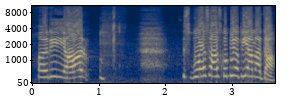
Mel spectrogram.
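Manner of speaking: high, loud and fed up; exasperated outburst. Acted. Garima to Rajeev about the aunt: loud, high, exasperated. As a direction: blurt out your annoyance at the unwanted guest.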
